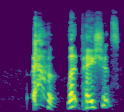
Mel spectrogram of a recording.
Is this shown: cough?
yes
